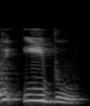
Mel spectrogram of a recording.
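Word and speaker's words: hibou: called Ash in French Ash Ash stands for Ebu EBU now here the age is silent it's not pronounced and I is pronounced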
